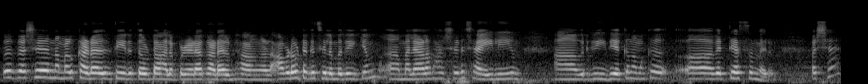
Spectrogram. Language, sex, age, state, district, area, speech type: Malayalam, female, 18-30, Kerala, Alappuzha, rural, spontaneous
